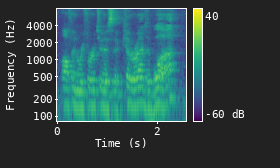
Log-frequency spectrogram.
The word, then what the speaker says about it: coureurs de bois: refer to as the coureurs de bois, right? Although I did hear one of my history professors once call it the coureur de bois, all right? The Oklahoma pronunciation.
